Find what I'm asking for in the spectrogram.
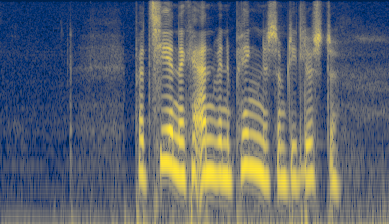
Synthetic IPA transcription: pʰɑ̈t͡sʰḭːɐnəkʰæʔænʋen̰əpʰeŋənəsɒ̽md̥iløsd̥ə

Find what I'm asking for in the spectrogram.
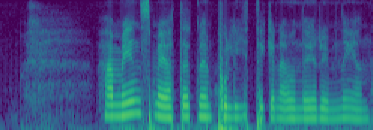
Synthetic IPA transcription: hanmɪnsmøːt̪ət̪mɛpʰʊliːt̪ɪkəɳaɵnd̪əɾɾʏmnɪŋən

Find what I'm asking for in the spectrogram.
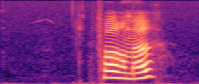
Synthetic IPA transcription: fɔʁməʁ

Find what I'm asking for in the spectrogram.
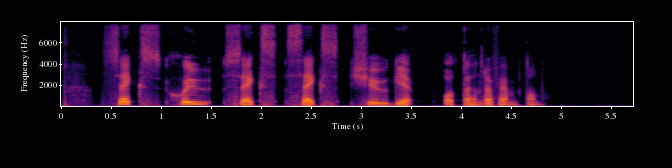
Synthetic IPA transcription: sɛksɧʉ̟ːsɛksːɛksɕʉ̟ːɡə | ɔt̪ːahɵnd̪ɾafɛmt̪ɔn

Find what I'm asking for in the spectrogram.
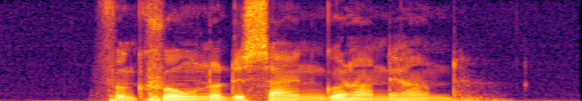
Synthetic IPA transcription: fɵŋkɧuːnɔd̪ɛsajnɡoːɾɦand̪ɪhand̪

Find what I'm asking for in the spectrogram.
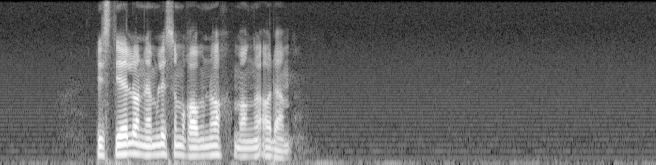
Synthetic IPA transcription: b̥ɪst̪jeːləʁnɛmlɪsɔmʁɑʋnəʁmɑŋə̰ʔɑ̰ːd̪ɛm

